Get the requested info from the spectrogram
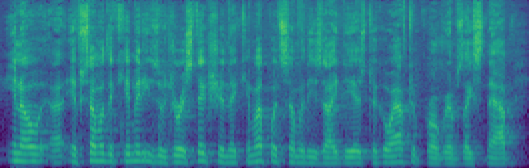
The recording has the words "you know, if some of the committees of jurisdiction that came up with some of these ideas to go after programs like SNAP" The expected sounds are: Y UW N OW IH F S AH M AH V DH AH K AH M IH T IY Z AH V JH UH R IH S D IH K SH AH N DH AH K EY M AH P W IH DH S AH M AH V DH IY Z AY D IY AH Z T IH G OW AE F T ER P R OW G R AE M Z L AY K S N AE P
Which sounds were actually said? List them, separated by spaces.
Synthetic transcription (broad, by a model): Y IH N OW IH F S AH M AH V DH AH K AH M IH T IY Z AH V JH UH R IH S D IH K SH AH N DH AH K EY M AH P W IH DH S AH M AH V DH IY Z AY D IY AH Z T IH G OW AE F T ER P R OW G R AE M Z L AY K S N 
